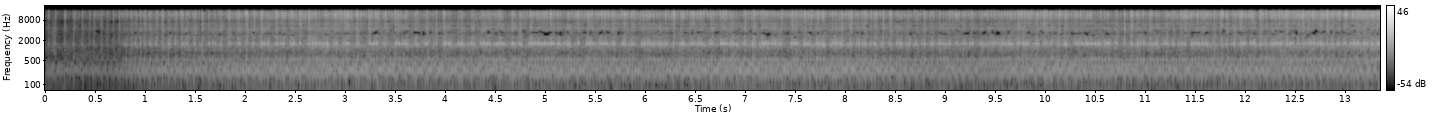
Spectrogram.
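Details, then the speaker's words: Poulan chainsaw out of storage, after carb adjustment, chain tensioned and sharpened; catches after a second, then steady even buzzing idle, no stumbling; idle speed needed adjusting to stop chain creep. Normal idle. "surprisingly besides needing to adjust the idle speed to keep the chain from moving while off the trigger it seems to be running and cutting just fine"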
